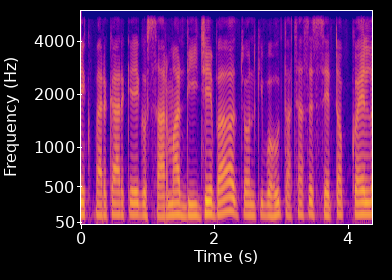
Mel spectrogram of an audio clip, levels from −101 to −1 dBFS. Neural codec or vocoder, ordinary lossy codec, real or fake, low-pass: codec, 16 kHz, 2 kbps, X-Codec, HuBERT features, trained on LibriSpeech; none; fake; 5.4 kHz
